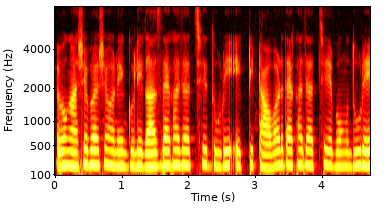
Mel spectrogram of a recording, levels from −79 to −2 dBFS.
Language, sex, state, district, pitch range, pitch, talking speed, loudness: Bengali, female, West Bengal, Paschim Medinipur, 200-215 Hz, 205 Hz, 165 wpm, -16 LUFS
